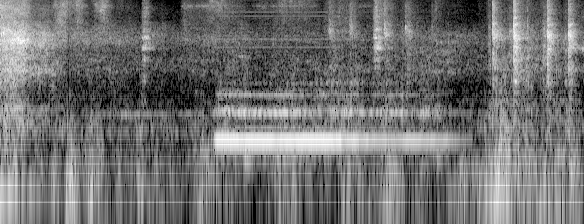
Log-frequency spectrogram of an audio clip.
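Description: Train passing close alongside with rushing noise, and one steady single-note locomotive horn blast of about two and a half seconds starting about two seconds in. A few sharp wheel clicks over rail joints follow near the end.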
